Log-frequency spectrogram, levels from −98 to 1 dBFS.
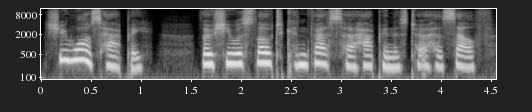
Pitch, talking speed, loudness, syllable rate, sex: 245 Hz, 170 wpm, -17 LUFS, 4.6 syllables/s, female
